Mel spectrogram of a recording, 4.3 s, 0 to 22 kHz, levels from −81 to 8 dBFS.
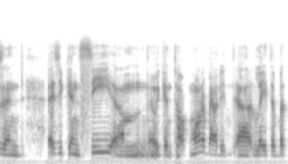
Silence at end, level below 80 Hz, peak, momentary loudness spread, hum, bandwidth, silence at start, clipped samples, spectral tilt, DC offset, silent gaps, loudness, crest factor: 0.05 s; -66 dBFS; -16 dBFS; 4 LU; none; 11 kHz; 0 s; under 0.1%; -2.5 dB/octave; under 0.1%; none; -33 LUFS; 18 dB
